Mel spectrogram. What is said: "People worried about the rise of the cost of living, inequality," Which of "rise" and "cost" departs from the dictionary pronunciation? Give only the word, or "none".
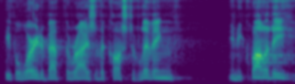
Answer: none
